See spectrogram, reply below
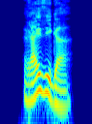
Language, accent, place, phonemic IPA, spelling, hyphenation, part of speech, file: German, Germany, Berlin, /ˈʁaɪ̯zɪɡɐ/, Reisiger, Rei‧si‧ger, noun, De-Reisiger.ogg
- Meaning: 1. horseman 2. inflection of Reisige: strong genitive/dative singular 3. inflection of Reisige: strong genitive plural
